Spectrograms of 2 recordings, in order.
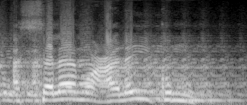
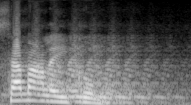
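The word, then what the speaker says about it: السلام عليكم: আমরা কেউ আসসালামু আলাইকুম এরকম না বলে থাকি সালাম আলাইকুম। সমাজের আম মানুষ যারা আছে তারা সাম আলাইকুম বলে বাসলাম আলাইকুম এরকম কিছু পরিভাষা তারা ব্যবহার করে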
